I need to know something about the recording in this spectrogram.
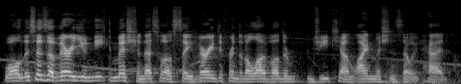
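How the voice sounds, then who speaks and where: A man's voice: medium pitch, racing, a bit bright. A man giving casual, musing gameplay commentary as he plays, speaking a little hesitantly. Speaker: gamer presenting a playthrough. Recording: commentary over noisy game audio. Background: game vehicle and aircraft sounds.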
